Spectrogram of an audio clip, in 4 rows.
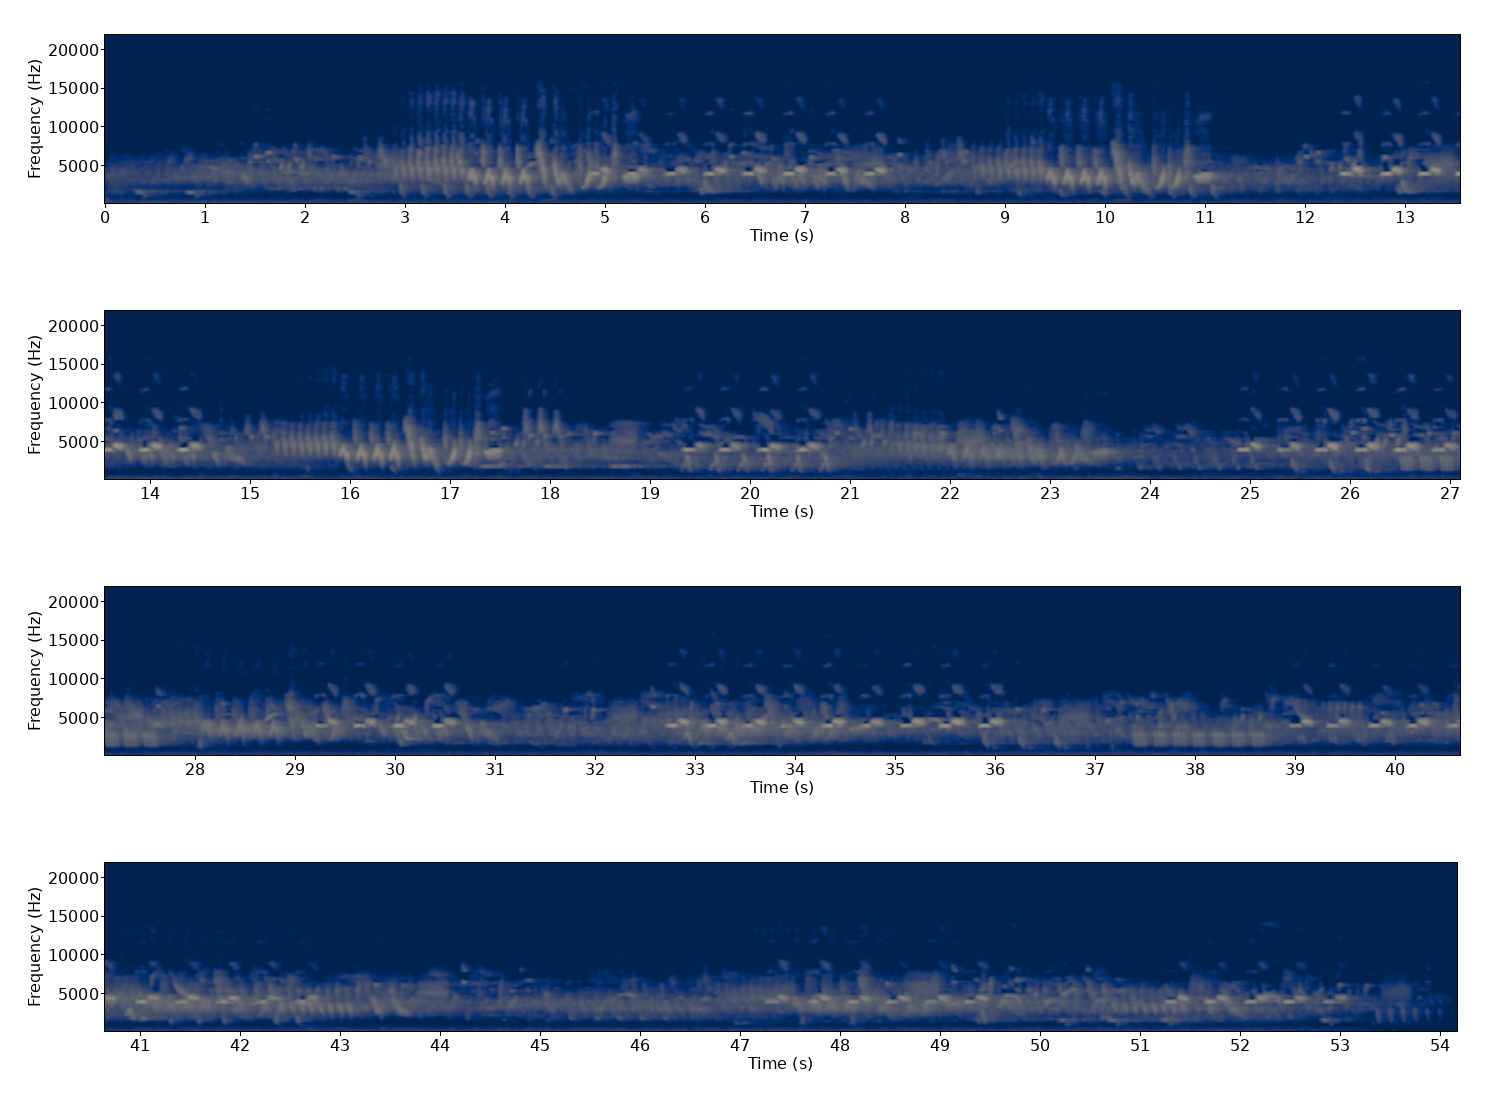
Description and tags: morning bird trio
This review contains a transcript of the sounds of one overnight recording session featuring bird songs, cricket choirs, wind blowing, and other sounds of nature.
These soundscapes were recorded during spring in the depths of a mixed forest where a set of microphones captured a stereo panorama. The captured soundscapes are that of a meadow with a diameter of about 100 meters that produces a multi-level echo and deep reverb.
The nature concert opens with a nightingale recorded around midnight who tirelessly varies its song for an hour until it was frightened off by a creature who made a distinct rustle of foliage not far from the bird. The nightingale sings from the bush located on the left while the recording is balanced by the choirs of crickets audible, for the most part, in the right channel. In the center of the stereo panorama, you can clearly hear the wind sir the crowns of tall trees and then gradually subside towards the end of the track.
bird, birdsong, field-recording, forest, insects, morning, nature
